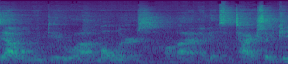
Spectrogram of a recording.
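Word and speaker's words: Mjollnir: is uh called a Moler and uh it's spelled very weird it doesn't uh it's not phonetic it's m j o l l n i r and it's uh it's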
